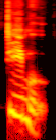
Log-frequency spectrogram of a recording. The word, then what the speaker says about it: Temu: I had to check a couple of videos to see how are they pronouncing this. Oh yeah, they're pronouncing this Temu.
